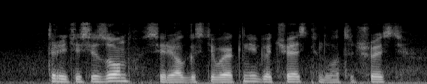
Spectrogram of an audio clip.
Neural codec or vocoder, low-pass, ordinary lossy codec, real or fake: none; 7.2 kHz; Opus, 24 kbps; real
